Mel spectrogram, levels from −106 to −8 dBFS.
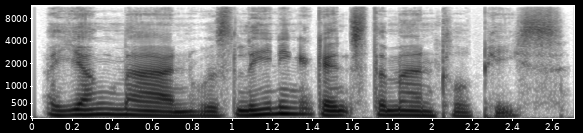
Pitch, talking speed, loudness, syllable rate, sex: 140 Hz, 200 wpm, -17 LUFS, 5.0 syllables/s, male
